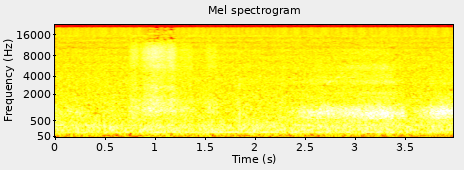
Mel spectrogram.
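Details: Pug snoring: a sharp snorting inhale near the first second, then a longer rumbling, breathy snore building toward the end.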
